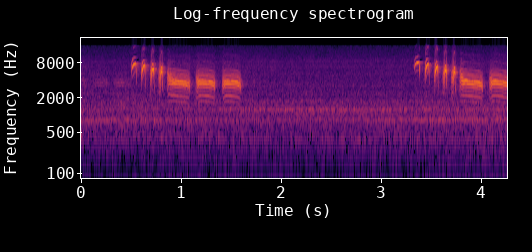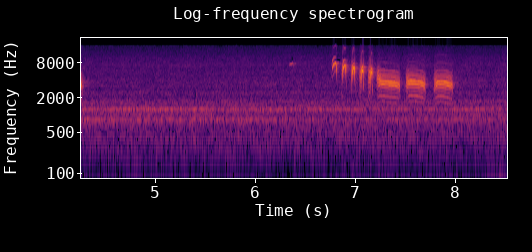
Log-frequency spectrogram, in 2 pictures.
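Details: A chickadee, either Black-capped (Northeast) or Carolina (Southeast), gives three chick-a-dee calls, about three seconds apart: a few high, sharp introductory notes, then a run of husky, buzzy 'dee' notes.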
